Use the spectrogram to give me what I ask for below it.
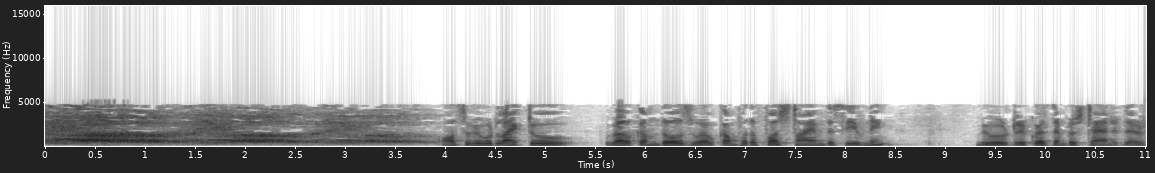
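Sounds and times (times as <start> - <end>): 
audience chanting to welcome guests at an evening gathering: 0.0 - 4.0
speech: 4.0 - 8.5, 9.3 - 11.0.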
